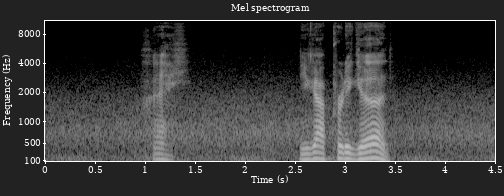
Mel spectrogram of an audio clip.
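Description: A young woman speaks calmly.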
